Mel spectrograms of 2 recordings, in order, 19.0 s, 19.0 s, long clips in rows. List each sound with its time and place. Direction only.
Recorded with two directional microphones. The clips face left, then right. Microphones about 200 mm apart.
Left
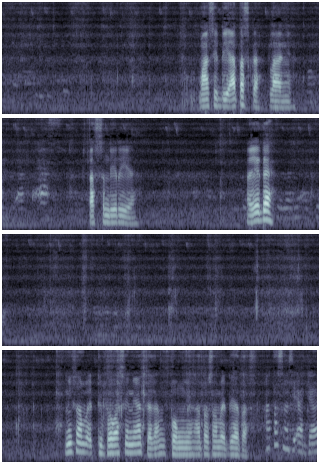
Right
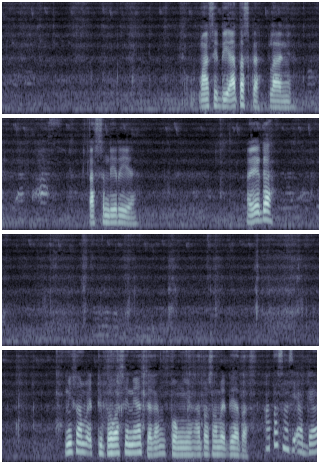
2.7 s speech: 20° right (ahead or behind)
6.2 s speech: 20° right (ahead or behind)
8.4 s speech: 10° right (ahead or behind)
15.1 s speech: 20° right (ahead or behind)
18.2 s speech: 55° right (ahead or behind)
